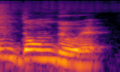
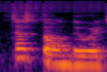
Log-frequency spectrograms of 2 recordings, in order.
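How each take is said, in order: First: "Don't" hit hard and loud; emphatic louder command. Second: Said in the usual way. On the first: Acted. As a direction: bark "Don't do it" as a firm warning. Urging viewers to avoid news.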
